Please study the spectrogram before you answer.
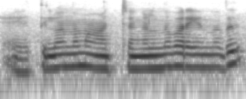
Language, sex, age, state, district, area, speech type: Malayalam, female, 30-45, Kerala, Ernakulam, rural, spontaneous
